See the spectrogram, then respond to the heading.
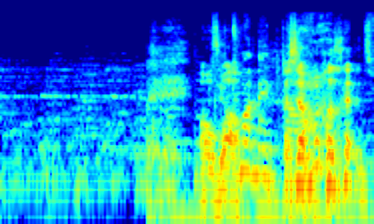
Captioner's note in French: Rires léger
